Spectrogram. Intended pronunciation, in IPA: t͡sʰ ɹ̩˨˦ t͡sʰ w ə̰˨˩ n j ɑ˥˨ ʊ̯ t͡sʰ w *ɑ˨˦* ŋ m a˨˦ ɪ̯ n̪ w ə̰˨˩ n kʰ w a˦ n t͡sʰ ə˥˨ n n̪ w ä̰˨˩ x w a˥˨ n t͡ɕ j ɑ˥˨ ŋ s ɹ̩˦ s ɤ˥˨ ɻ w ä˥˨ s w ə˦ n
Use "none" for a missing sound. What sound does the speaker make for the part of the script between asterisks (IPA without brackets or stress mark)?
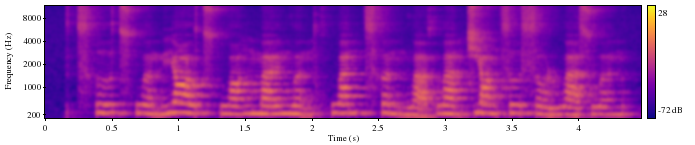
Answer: ɑ˨˦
